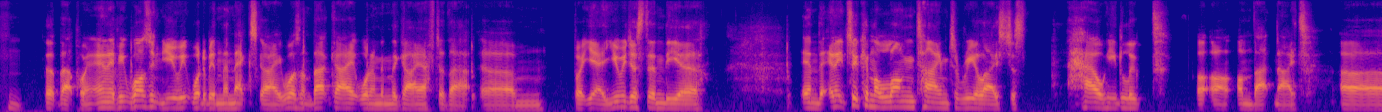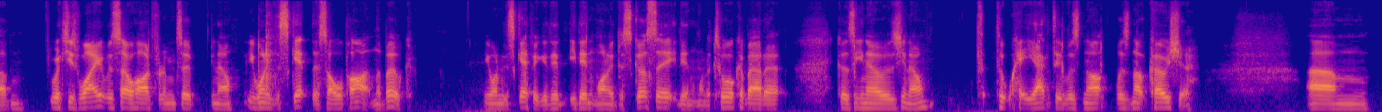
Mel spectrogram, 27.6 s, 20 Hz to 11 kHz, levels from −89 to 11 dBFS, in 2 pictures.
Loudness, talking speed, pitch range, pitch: -25 LUFS, 245 wpm, 95-115 Hz, 105 Hz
